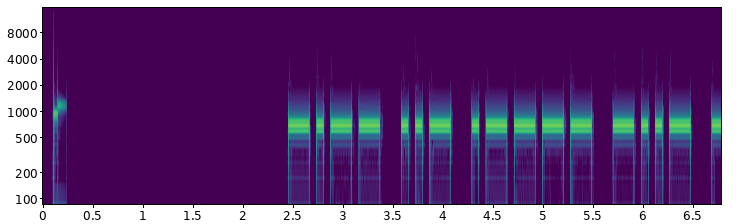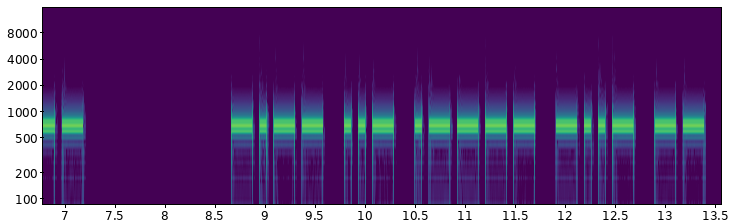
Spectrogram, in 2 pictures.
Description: Morse code, heard as a keyed tone, about 17 wpm, 700 Hz. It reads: YU1XM YU1XM
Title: DXCC-100 Call Signs - 5 Characters - Repeated 3x - 17wpm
